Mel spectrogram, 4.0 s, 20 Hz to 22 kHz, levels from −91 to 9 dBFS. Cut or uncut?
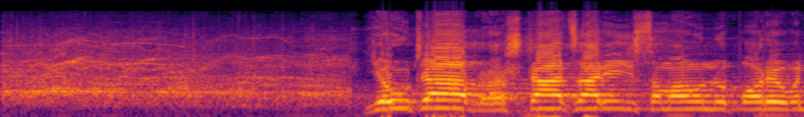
cut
